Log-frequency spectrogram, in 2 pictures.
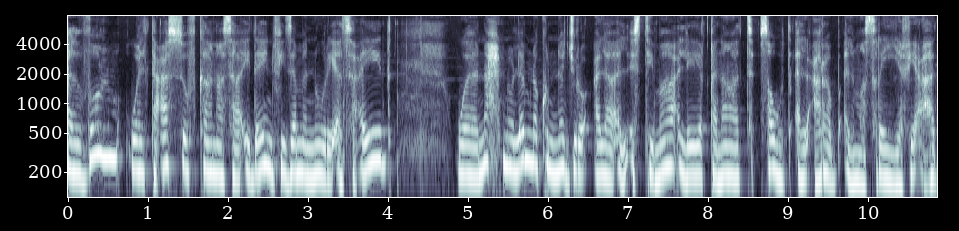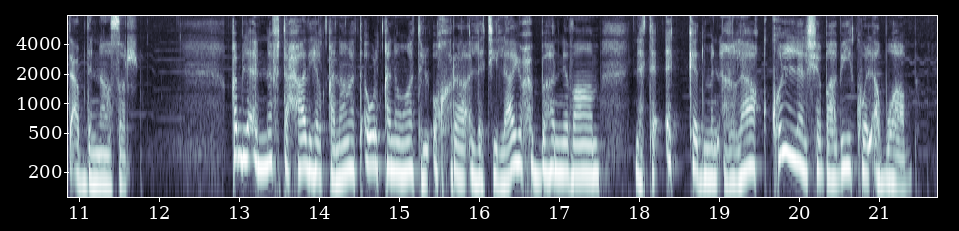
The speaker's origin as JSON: {"language": "Arabic", "town": "Hilla", "region": "Babylon Governorate", "country": "Iraq", "tie": "born or raised there", "also_born_or_lived": "Baghdad", "said": "أنا ولدت في مدينة الحلة وعشت فيها إلى سنة 1952، وبعدها انتقلنا إلى بغداد."}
